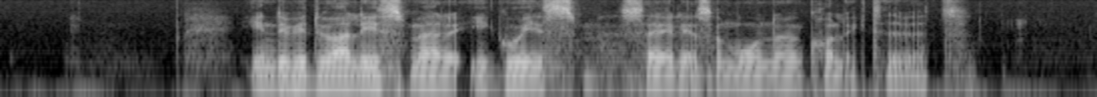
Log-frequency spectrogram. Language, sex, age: Swedish, male, 27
